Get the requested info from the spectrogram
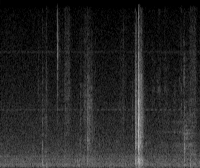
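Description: Cast resin model-kit parts being handled by hand: a few faint light clicks, then one louder, sharp handling click a little under three seconds in, over low room noise.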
